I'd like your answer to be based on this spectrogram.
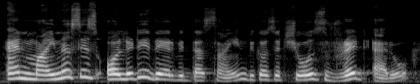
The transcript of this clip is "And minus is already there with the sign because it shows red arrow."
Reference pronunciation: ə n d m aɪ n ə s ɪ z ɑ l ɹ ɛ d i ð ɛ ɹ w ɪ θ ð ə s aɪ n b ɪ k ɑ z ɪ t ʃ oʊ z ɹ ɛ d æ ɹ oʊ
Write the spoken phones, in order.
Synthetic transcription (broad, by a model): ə n d m aɪ n ə s ɪ z ɑ l ɹ ɛ d i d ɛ ɹ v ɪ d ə s aɪ n b ɪ k ɑ z ɪ t ʃ oʊ z ɹ ɛ d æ ɹ oʊ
